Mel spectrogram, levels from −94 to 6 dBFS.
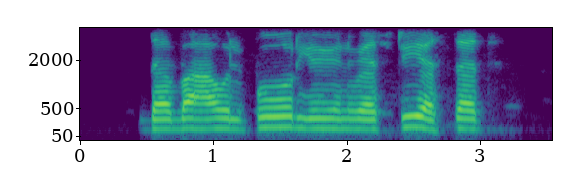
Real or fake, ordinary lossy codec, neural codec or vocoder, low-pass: real; Opus, 24 kbps; none; 3.6 kHz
